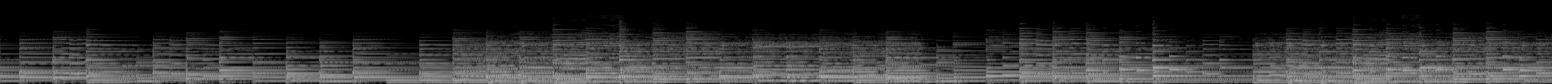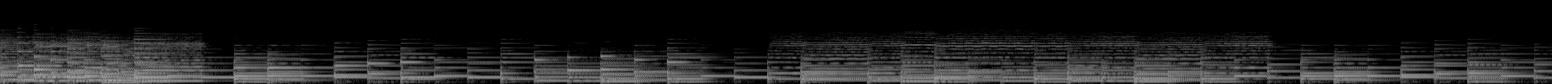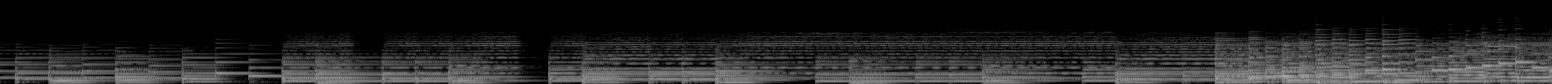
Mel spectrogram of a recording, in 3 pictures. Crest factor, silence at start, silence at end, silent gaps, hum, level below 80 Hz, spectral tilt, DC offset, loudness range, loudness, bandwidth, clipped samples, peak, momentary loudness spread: 18 dB; 0 s; 0 s; none; none; -50 dBFS; -7.5 dB/octave; under 0.1%; 8 LU; -31 LUFS; 11 kHz; under 0.1%; -14 dBFS; 10 LU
